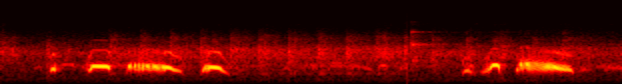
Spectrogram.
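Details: Spotted dove kept as a decoy, calling to lure wild birds: two loud phrases of short rising hoots followed by a long, steady coo, with quieter cooing murmurs in the gap.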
